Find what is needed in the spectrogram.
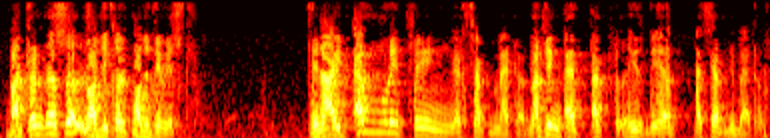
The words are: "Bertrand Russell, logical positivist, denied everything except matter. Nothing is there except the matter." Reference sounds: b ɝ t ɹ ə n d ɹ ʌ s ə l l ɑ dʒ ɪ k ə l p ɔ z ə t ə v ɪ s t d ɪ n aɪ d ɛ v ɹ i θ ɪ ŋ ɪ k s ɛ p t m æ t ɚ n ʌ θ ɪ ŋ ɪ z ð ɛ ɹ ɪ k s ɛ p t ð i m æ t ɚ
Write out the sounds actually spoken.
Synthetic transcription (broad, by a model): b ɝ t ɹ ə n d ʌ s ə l l ɑ dʒ ɪ k ə l p ɔ z ə t ə v ɪ s t d ɪ n aɪ d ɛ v ɹ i t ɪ ŋ ɪ k s ɛ p t m æ t ɚ n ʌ t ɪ ŋ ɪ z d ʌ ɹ ɪ k s ɛ p t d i m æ t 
